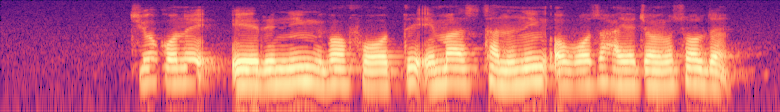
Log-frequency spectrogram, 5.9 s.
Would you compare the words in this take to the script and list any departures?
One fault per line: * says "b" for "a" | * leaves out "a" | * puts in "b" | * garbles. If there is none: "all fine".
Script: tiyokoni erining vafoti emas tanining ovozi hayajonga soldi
all fine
